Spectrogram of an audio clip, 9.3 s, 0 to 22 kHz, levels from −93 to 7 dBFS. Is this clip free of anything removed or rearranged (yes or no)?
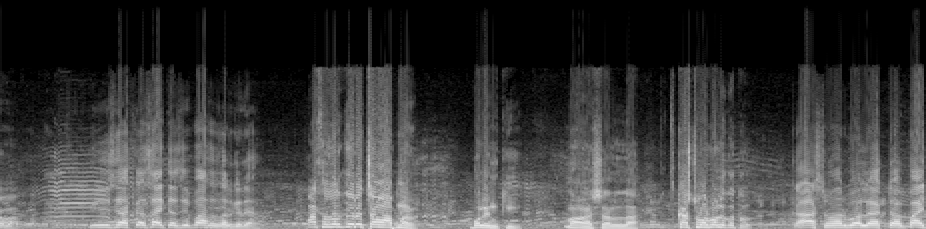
yes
